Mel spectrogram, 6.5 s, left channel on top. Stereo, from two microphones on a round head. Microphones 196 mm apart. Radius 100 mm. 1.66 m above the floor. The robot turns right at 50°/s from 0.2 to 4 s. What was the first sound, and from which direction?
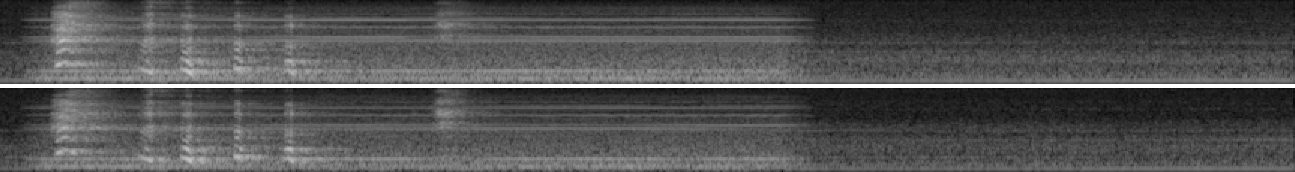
A giggle, 20° left (ahead or behind).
